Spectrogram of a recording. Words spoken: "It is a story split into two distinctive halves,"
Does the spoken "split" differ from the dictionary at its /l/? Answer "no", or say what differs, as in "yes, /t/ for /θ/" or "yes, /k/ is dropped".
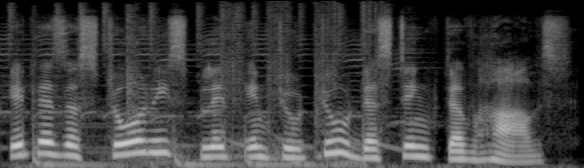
no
